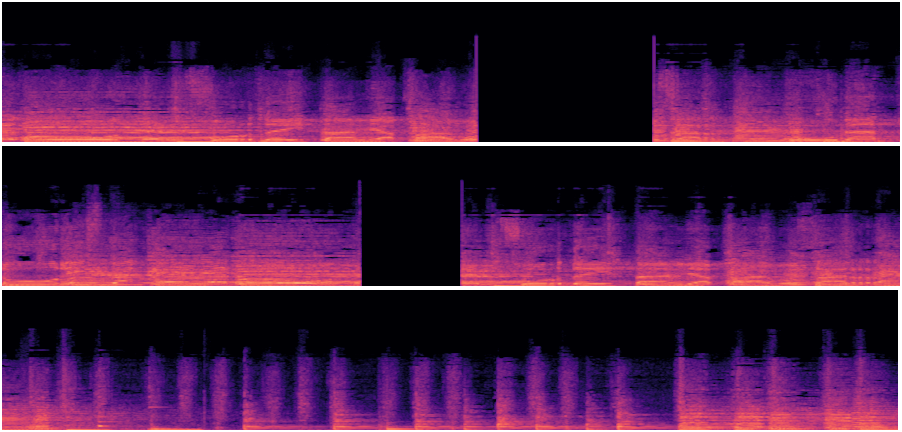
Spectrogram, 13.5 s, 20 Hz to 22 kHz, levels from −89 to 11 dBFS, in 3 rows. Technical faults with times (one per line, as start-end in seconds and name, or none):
2.37-3.26 rebuffering stall
6.28-6.79 rebuffering stall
